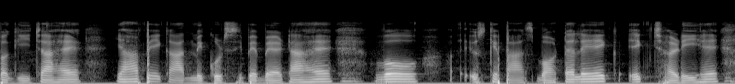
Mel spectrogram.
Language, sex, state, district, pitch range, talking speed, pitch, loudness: Bhojpuri, male, Uttar Pradesh, Gorakhpur, 100-125 Hz, 155 wpm, 110 Hz, -18 LUFS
